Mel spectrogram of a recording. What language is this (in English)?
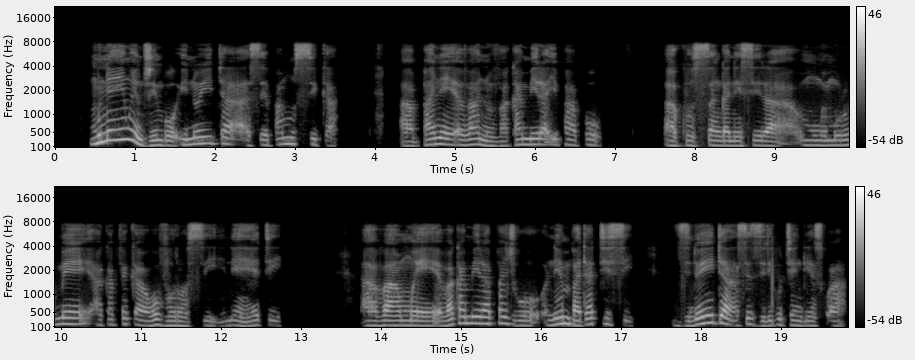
Shona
